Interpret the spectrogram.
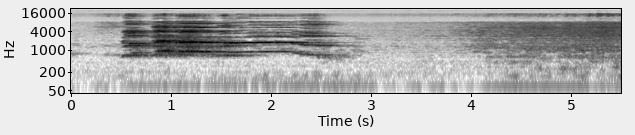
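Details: Bantam chicken (ayam Kate) searching for food, giving a single loud crow with a harmonic-rich opening that holds, then fades over about two seconds, followed by low background noise.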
